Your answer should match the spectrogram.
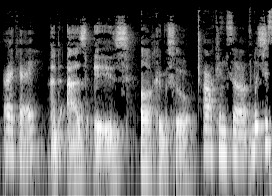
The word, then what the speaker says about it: Arkansas: Arkansas, which is spelled Arkansas.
